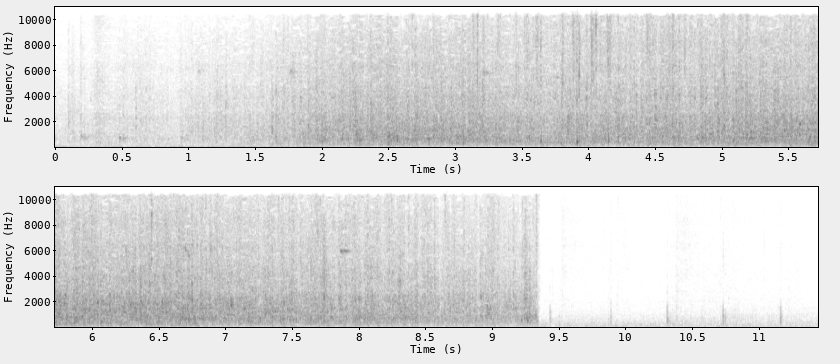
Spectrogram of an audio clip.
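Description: Horse-drawn carriage rolling past: a loud, steady gritty noise of wheels and hooves that builds over the first two seconds and cuts off abruptly about nine seconds in. Faint, regular taps follow.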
